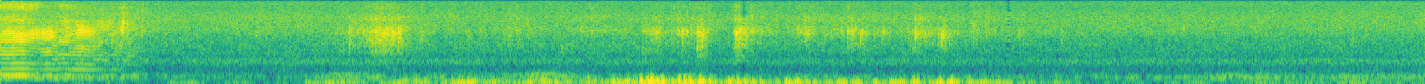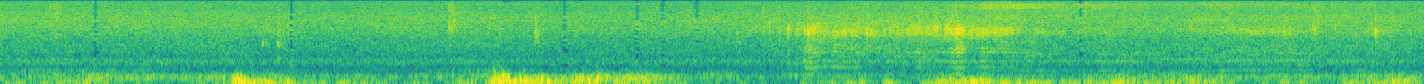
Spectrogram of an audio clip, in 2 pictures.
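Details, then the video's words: Thousands of bees hanging in a massive clump on a branch give a low, steady hum, broken by deep rumbling thumps that swell and fade. "thousands of BEES hanging on a branch in a massive clump"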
